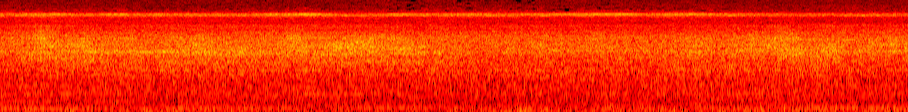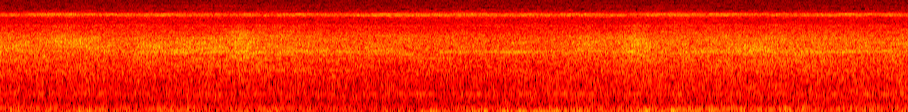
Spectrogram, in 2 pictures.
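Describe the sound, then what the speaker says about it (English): A PAL Airlines airliner passes at Boston Logan Airport, its engine roar a steady, fairly loud broadband rumble holding throughout with no talk. "Now we got PAL Airlines passing in review in front of us."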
